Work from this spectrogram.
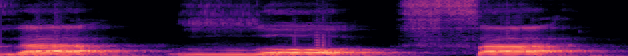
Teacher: cara mengucapkannya adalah ujung lidah kita menempel lembut di ujung gigi seri atas. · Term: bunyi ujung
